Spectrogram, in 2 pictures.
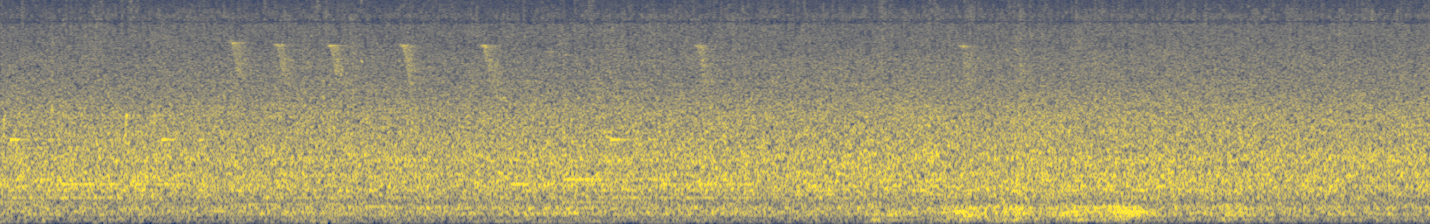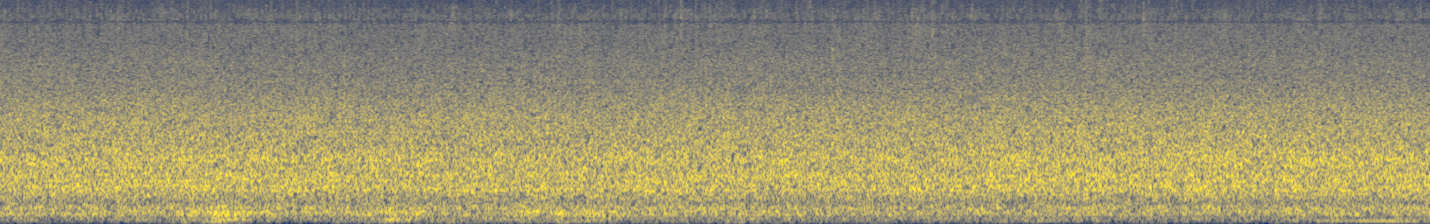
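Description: Steady rain falling, an even hiss with no let-up. A few short high chirps sound about two to five seconds in.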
